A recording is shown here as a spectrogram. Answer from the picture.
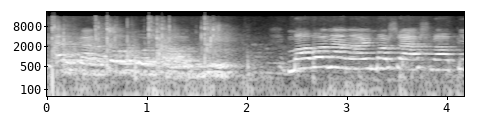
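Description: Young children singing a folk song together while clapping their hands, the claps sharp against the singing. About halfway in the group stops and a single child's voice carries on alone, holding its notes.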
